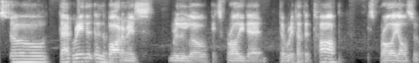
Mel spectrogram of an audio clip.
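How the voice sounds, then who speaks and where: With a slight non-native accent, a man speaks at a medium pitch using lively intonation. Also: moderate pace. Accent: slight, subtle non-native. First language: Spanish. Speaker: game tournament commentator. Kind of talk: live commentary.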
